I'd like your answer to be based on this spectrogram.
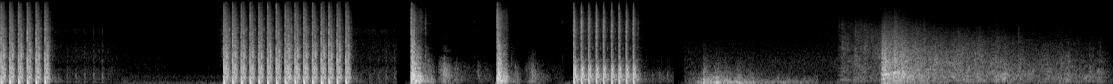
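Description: Loud bursts of rapid machine-gun fire alternate with single sharp gunshots, then rumbling thunder and the hiss of rain.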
